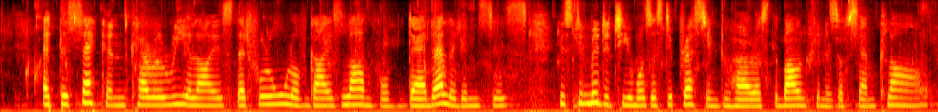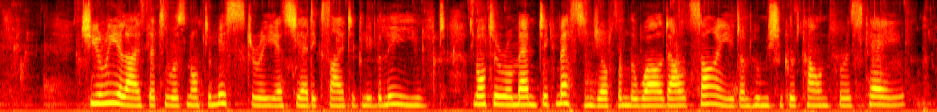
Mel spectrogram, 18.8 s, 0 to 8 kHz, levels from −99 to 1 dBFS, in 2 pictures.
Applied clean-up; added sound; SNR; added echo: neural separator model SepFormer DNS4.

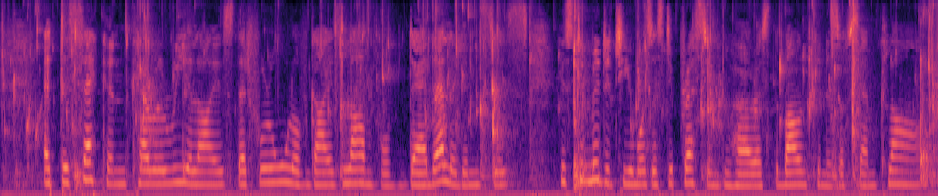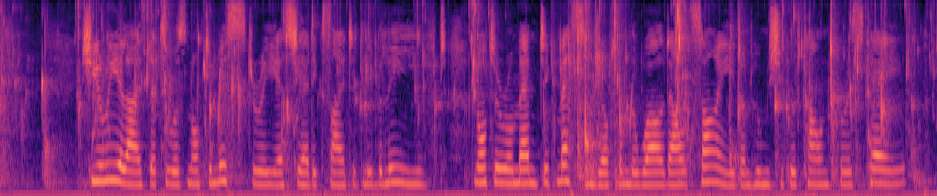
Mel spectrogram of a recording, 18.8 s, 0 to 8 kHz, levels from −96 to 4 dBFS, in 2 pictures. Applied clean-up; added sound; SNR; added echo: none; Bathtub (filling or washing); 7 dB; none.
